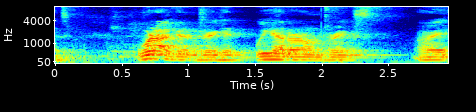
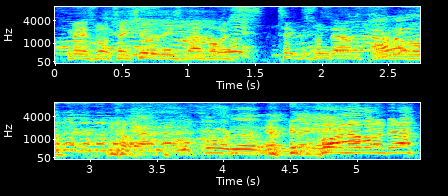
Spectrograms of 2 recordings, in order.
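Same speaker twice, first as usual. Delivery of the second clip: laughing tipsy talk; 7 semitones higher than usual. Real, not acted. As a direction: giggle through it, loosened up. Taking shots, laughing.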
